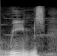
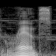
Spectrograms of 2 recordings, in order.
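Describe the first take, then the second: First: It is read as spelled, not rhyming with France. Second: It is said to rhyme with France. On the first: The speaker calls it wrong. "it's spelled like Reims. The average traveler would look at that and go" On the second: The speaker calls it right. "but it's Reims"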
